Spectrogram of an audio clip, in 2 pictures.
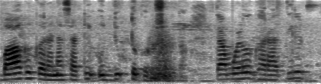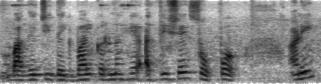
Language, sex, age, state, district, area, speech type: Marathi, female, 60+, Maharashtra, Kolhapur, urban, spontaneous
